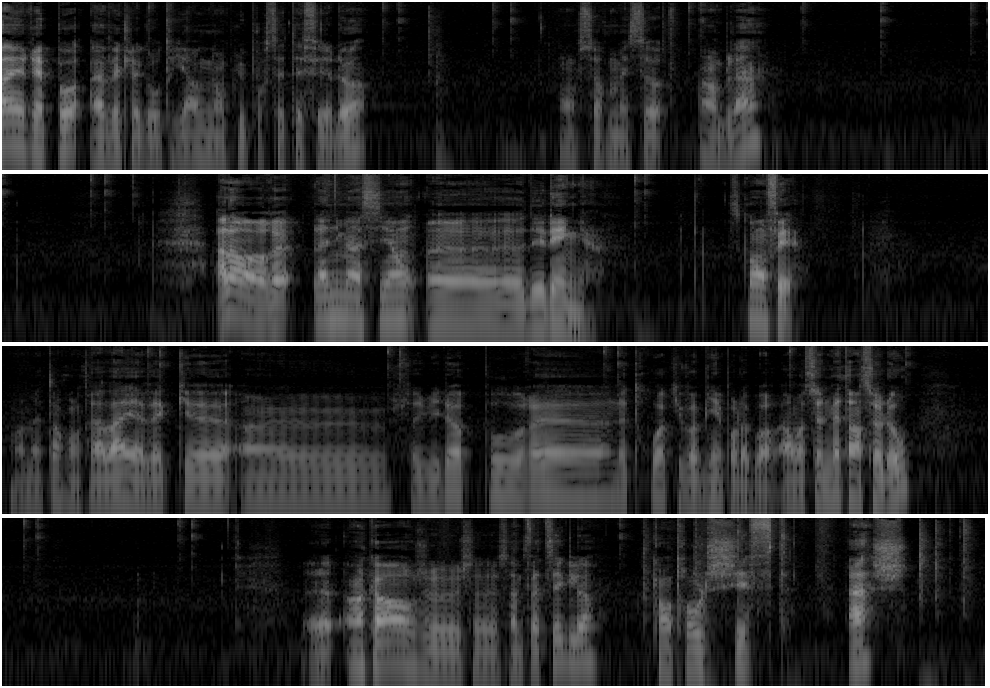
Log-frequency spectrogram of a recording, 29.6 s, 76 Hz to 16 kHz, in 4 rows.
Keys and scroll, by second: 29.1 ctrl+shift+h.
